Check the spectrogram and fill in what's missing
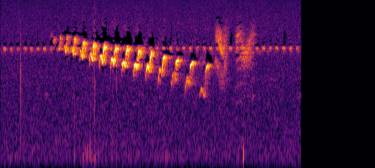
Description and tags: The song of a Canyon Wren in the mountains of far west Texas.
birdsong, texas, canyon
